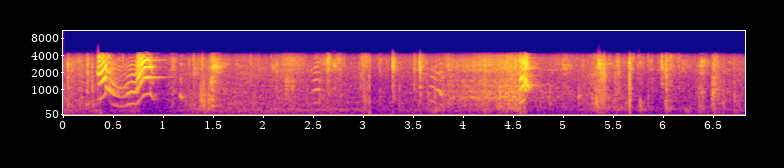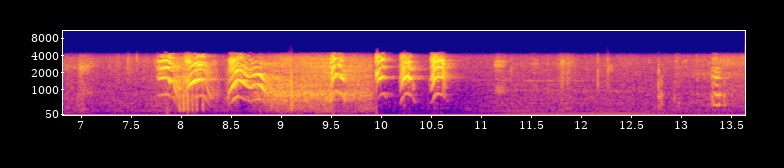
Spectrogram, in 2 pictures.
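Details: Two dogs barking at each other indoors: bursts of yappy, whining barks with rising and falling pitch, clustered around the start, middle and near ten seconds, separated by quieter gaps with faint rustling.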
